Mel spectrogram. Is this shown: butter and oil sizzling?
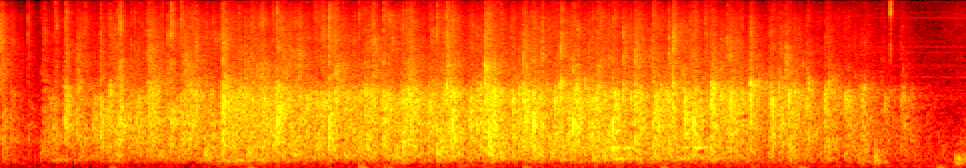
no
